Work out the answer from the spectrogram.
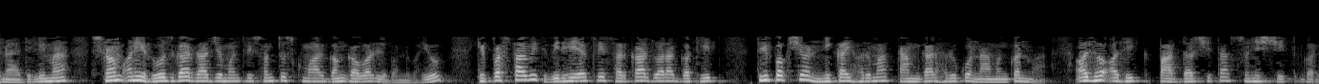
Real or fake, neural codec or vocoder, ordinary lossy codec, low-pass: real; none; none; 3.6 kHz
